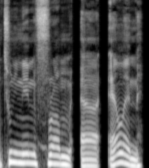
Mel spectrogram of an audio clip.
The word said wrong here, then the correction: Elgin: Say it, but I don't think you said that correctly. – I'll say Elgin. – Elgin, there you go. Elgin, Texas, probably.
